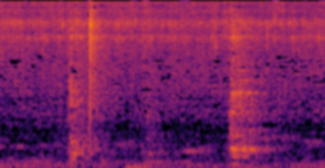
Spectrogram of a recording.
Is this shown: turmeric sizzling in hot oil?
yes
